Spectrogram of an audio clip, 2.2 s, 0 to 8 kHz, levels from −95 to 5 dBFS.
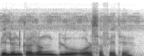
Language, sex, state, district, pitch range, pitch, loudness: Hindi, male, Arunachal Pradesh, Lower Dibang Valley, 135-140 Hz, 140 Hz, -15 LUFS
